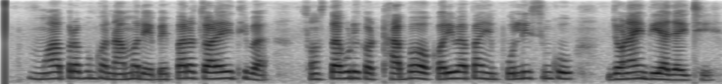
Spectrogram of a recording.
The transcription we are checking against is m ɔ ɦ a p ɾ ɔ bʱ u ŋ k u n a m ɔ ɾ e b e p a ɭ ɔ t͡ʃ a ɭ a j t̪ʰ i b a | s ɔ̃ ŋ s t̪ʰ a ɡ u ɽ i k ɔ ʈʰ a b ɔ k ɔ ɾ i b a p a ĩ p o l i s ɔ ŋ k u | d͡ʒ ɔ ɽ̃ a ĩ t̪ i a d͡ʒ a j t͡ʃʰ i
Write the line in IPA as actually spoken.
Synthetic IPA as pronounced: m ɔ ɦ a p ɾ ɔ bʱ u ŋ k ɔ n a m ɔ ɾ e b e p a ɾ ɔ t͡ʃ a ɭ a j t̪ʰ i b a | s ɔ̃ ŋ s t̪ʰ a ɡ u ɽ i k ɔ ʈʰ a b ɔ k ɔ ɾ i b a p a ĩ p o l i s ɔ ŋ k u | d͡ʒ ɔ ɽ̃ a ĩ d̪ i a d͡ʒ a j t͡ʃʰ i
